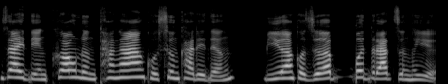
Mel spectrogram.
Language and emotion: Bodo, angry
